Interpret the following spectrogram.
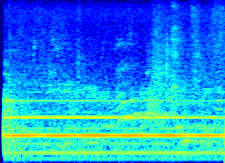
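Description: A single steady held tone with a few overtones, unchanging in pitch or loudness.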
